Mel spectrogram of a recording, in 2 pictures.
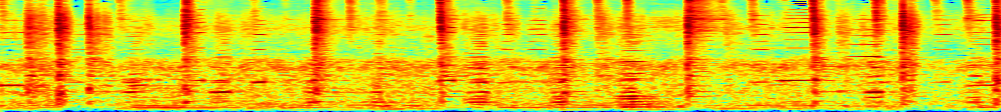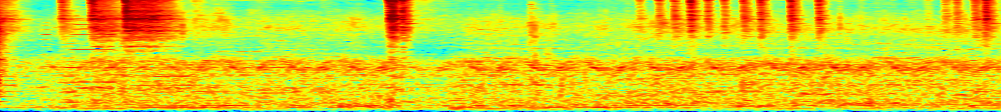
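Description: Street folk music played live on button accordion and balalaika, with pitched accordion notes over sharp strummed and plucked chords.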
